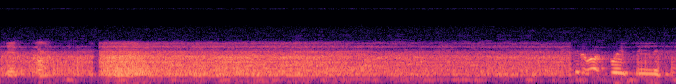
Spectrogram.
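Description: Radio static hisses loudly from a small loudspeaker.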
